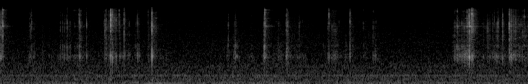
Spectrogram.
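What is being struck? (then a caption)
Snail shells in a small glass jar. Fingertips rummage through a small white milk glass jar full of dry, hollow snail shells, lifting individual shells so they clatter. Sharp, bright clicks and light rattles come in scattered bursts, with louder clusters near the start and end, over a quiet background with a faint steady low hum.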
